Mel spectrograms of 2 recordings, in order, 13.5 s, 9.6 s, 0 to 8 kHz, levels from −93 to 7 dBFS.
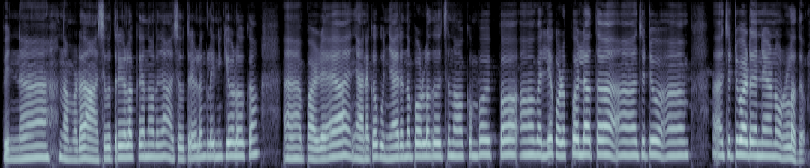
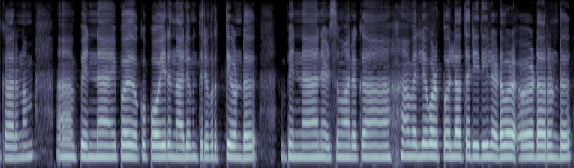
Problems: none marked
